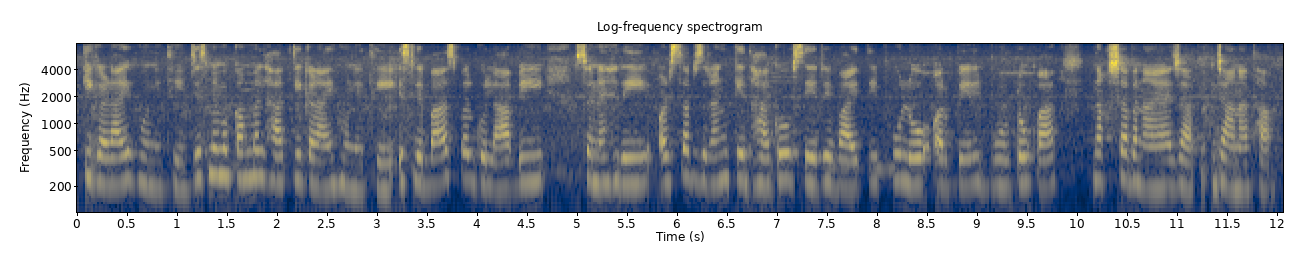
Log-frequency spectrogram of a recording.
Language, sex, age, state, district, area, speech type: Urdu, female, 18-30, Uttar Pradesh, Rampur, urban, spontaneous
